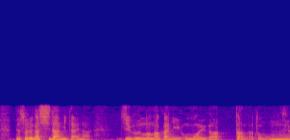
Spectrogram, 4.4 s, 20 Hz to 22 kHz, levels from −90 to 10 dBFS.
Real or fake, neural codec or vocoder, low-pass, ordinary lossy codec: real; none; 5.4 kHz; none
